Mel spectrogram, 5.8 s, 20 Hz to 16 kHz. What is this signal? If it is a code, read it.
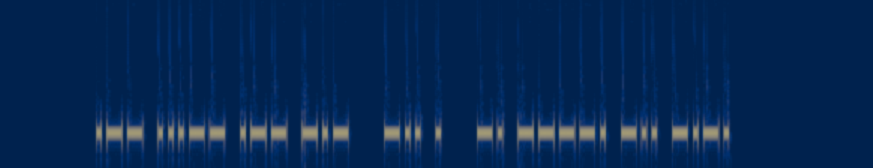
Morse code, heard as a keyed tone, about 36 wpm, 700 Hz. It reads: W3WK DE N9DC
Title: USA Callsign DE Callsign - 4 Characters - 35wpm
